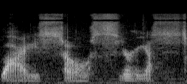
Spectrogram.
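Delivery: groveling villain voice, nasal, rough and creaky. Describing how the Joker talks, quoting his line: nasal Heath Ledger Joker voice. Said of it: "where it's kind of nasally".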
